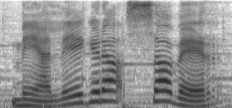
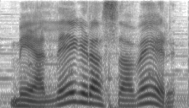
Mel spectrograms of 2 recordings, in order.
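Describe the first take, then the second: The two takes are said the same way.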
